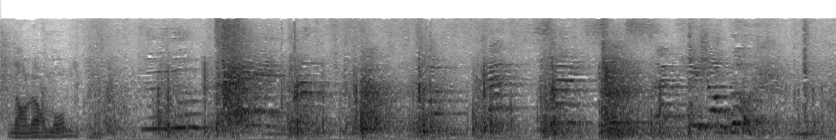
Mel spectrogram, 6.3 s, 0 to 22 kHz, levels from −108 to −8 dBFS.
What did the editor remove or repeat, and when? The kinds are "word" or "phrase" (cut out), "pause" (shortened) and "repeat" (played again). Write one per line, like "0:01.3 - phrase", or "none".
none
